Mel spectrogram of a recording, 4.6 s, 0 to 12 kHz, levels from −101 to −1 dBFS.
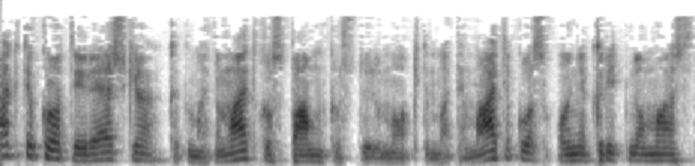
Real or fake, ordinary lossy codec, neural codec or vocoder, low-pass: fake; MP3, 32 kbps; codec, 24 kHz, 3 kbps, HILCodec; 10.8 kHz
